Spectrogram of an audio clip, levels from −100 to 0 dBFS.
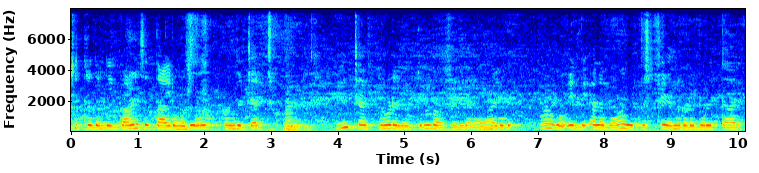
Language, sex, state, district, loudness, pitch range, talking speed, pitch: Kannada, female, Karnataka, Belgaum, -27 LUFS, 215-235 Hz, 100 wpm, 225 Hz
